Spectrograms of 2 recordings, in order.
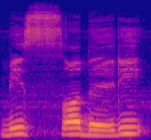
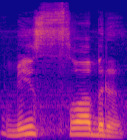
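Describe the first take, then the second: First: The phrase ends with a short vowel. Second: The phrase ends on a consonant. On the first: The reading continues without stopping. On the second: The reader stops on this word.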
